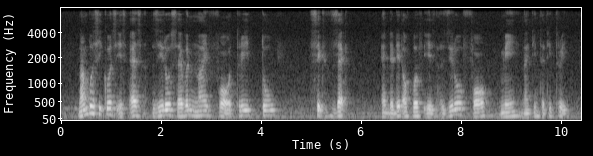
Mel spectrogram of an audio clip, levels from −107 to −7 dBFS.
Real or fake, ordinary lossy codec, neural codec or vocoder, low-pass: real; none; none; 7.2 kHz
